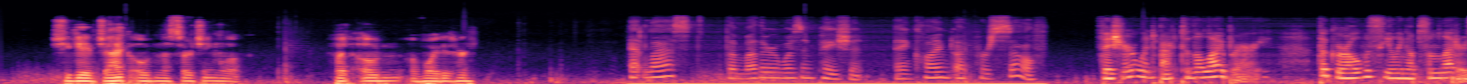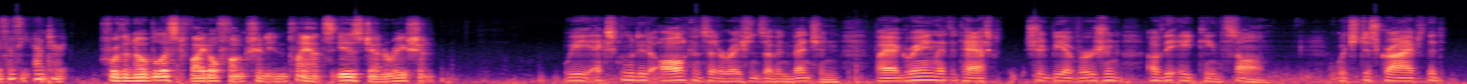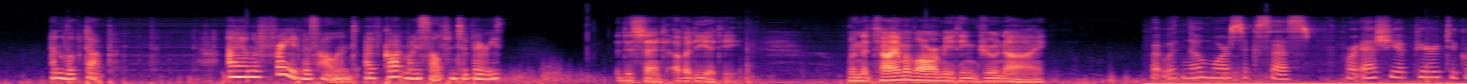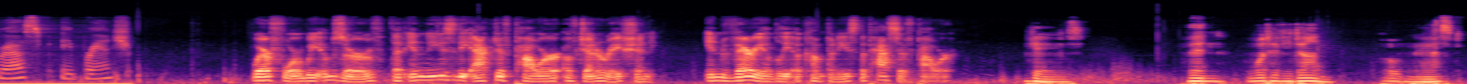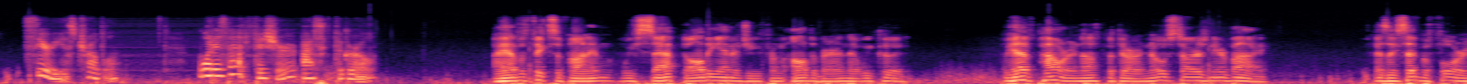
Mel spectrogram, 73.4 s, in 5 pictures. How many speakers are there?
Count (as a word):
five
